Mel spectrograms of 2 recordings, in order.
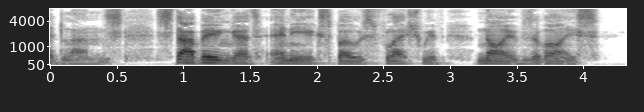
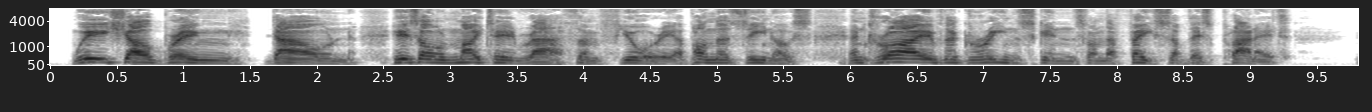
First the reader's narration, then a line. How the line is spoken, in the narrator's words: Gerald bellowed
